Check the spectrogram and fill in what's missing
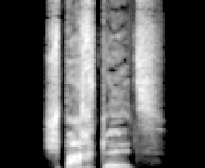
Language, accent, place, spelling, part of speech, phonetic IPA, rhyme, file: German, Germany, Berlin, Spachtels, noun, [ˈʃpaxtl̩s], -axtl̩s, De-Spachtels.ogg
- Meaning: genitive of Spachtel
